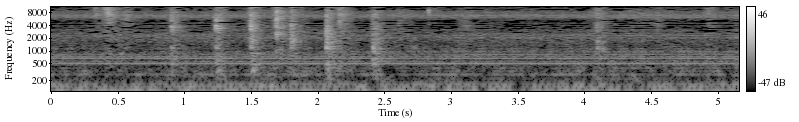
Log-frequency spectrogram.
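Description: Mouth sounds of eating Samyang spicy noodles: short wet smacks and clicks of chewing, bunched in the first two and a half seconds with one more about four seconds in, over a steady electrical hum.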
